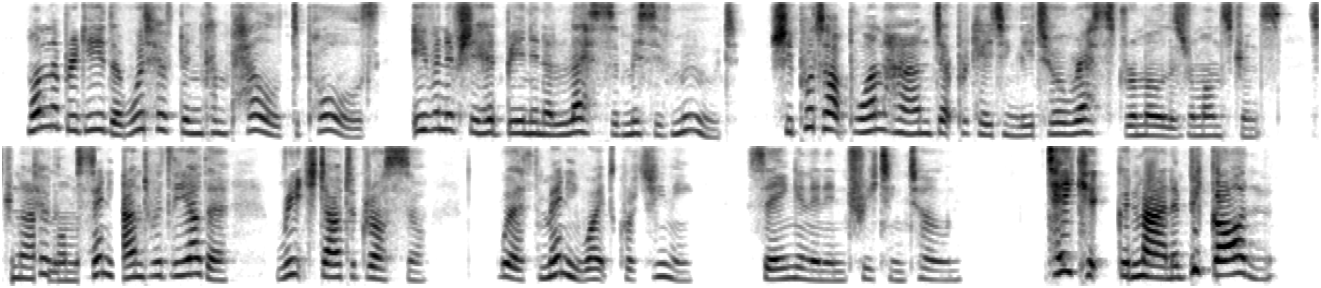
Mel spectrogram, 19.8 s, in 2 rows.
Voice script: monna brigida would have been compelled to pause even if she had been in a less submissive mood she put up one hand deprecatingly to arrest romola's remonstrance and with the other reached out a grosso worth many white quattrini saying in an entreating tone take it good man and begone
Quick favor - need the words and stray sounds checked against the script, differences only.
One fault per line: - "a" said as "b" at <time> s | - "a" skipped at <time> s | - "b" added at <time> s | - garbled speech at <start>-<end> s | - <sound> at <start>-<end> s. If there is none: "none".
- garbled speech at 9.8-10.7 s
